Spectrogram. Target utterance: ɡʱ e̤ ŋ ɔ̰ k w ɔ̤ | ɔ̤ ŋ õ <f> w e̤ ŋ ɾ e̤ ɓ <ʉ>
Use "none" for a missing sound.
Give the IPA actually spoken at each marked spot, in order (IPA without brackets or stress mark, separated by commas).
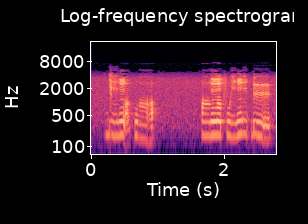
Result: f, ʉ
